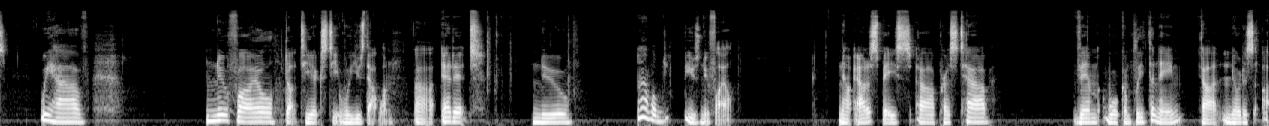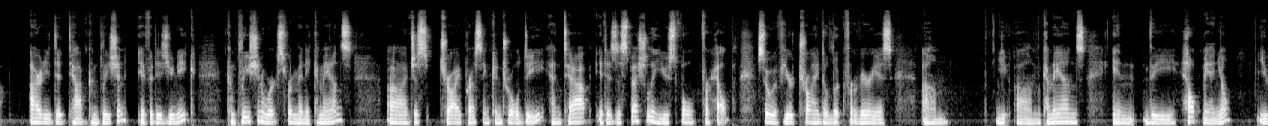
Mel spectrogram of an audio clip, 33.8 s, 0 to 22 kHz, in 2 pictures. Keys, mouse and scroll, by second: 4.6 click, 6.3-7.3 typing, 7.6 Tab.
